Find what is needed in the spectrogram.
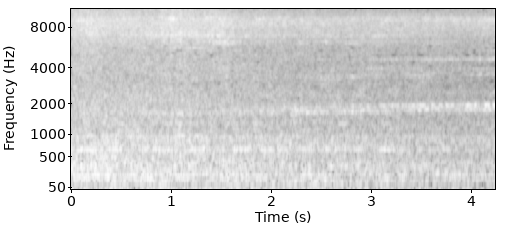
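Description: Regional train hauled by an E.464 electric locomotive rolling past along the platform: a steady rumble of the coaches' wheels on the rails that slowly fades as the locomotive moves on. A thin, high, steady squeal comes in about halfway through.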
